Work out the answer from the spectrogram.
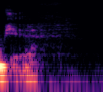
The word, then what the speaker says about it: GIF: joins gets the same GIF that's right I say it with a with a soft with a soft G sound fight me uh sleepy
